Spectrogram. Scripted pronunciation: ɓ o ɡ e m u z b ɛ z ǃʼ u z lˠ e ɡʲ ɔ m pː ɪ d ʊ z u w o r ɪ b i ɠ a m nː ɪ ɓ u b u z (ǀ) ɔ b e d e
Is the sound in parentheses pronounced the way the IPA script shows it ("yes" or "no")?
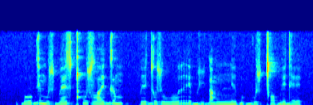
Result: yes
